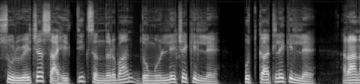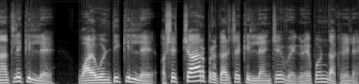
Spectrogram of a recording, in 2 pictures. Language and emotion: Goan Konkani, neutral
